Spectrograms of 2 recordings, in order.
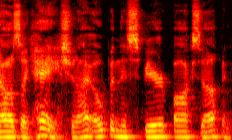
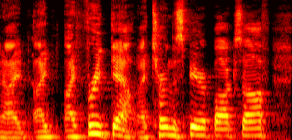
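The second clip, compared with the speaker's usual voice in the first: usual speaking voice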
